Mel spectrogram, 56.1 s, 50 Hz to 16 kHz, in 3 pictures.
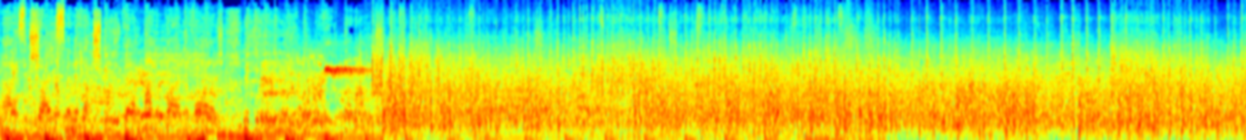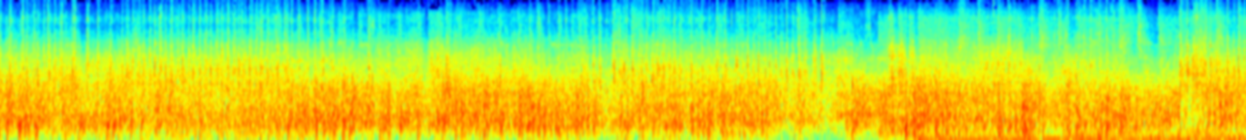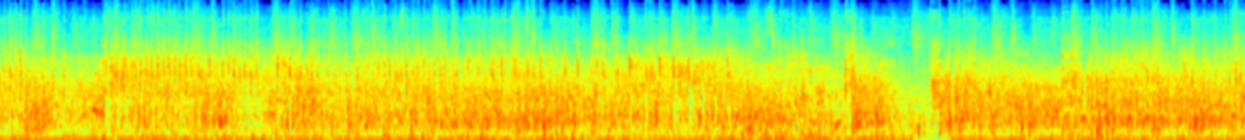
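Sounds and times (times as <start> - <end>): background music with bass beat: 0.0 - 13.4, 32.3 - 56.0
paintball markers firing: 4.8 - 56.0.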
